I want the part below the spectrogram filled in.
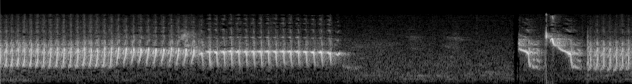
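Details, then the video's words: Waterslager canary, also called Belgian Malinois canary or water singer, giving training song: a soft bubbly rolling trill pulsing rapidly for three seconds, a pause, then sharp descending whistled notes and another trill. "Belgian Waterslager / Belgian Malinois Waterslager training song vol. 2"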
